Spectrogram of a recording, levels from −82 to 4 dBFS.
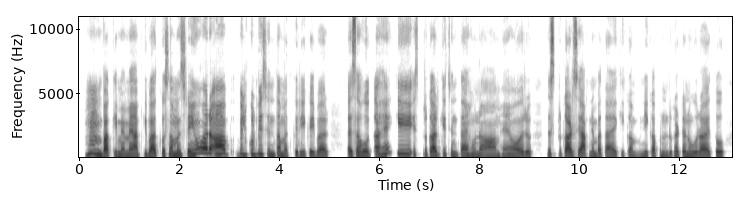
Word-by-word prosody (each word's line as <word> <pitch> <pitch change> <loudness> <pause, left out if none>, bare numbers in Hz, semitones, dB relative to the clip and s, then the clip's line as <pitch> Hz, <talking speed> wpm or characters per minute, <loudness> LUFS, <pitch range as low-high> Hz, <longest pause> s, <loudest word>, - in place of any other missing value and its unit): हुँ, 320 -4 +2
वाक़ई 235 0 +4
में 230 -1 -1
मैं 230 +1 0
आपकी 225 +4 -1
बात 235 -2 +3
को 280 - 0
समझ 265 -2 +1
रही 265 +1 +3
हूँ 355 +5 +2
और 370 -1 +8
आप 320 -2 +7 0.2
बिल्कुल 300 +2 -3
भी 320 -1 +1
चिंता 270 -3 -2
मत 215 -3 -4
करिए। 235 +1 -2
कई 240 -2 0
बार 230 0 0 0.4
ऐसा 255 +4 +2
होता 270 +1 0
है 275 +4 0 0.2
कि 330 -2 +2
इस 285 -1 -6
प्रकार 265 -3 +2
की 275 - -3
चिंताएँ 245 -1 -3
होना 240 -1 -3
आम 215 +1 -2
है 240 +2 -4
और 230 -2 0 0.4
जिस 280 0 -3
प्रकार 245 -5 +2
से 280 - -2
आपने 225 +5 +1
बताया 210 -2 -2
कि 245 - -13
कंपनी 220 +1 -7
का 235 - 0
पुनर्गठन 235 +2 -5
हो 240 -1 -2
रहा 235 0 +1
है 230 - +1
तो 240 0 +1
245 Hz, 200 wpm, -21 LUFS, 230-275 Hz, 0.4 s, और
